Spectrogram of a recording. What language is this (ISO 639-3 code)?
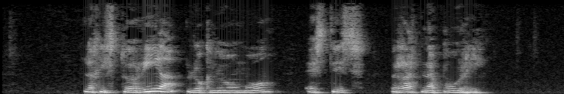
epo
